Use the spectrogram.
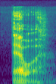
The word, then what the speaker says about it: Ewa: You can say Eva. Are we going to okay, address Eva. Matter jurisdiction? The W is the W is a single V.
